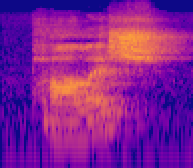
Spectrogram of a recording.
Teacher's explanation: polish stressed on the first syllable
